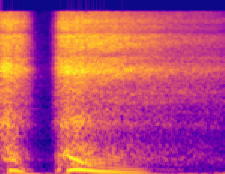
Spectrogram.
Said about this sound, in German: Du atmest zweimal ein, also zweimal, zwei Atemzüge, ziehst du kräftig durch die Nase ein und saugst richtig die Lunge voll. Das hört sich dann so an.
